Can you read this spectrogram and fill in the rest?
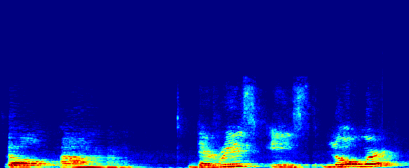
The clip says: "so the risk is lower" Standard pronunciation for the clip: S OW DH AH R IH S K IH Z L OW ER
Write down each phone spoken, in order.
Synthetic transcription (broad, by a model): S OW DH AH R IH S K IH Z L OW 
